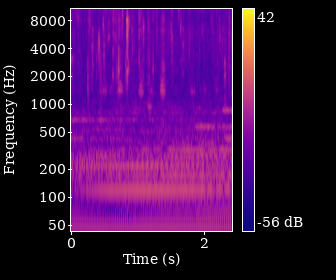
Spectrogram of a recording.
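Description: Horror-film sound design: a steady low drone with overtones, with scattered faint ticks over it.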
